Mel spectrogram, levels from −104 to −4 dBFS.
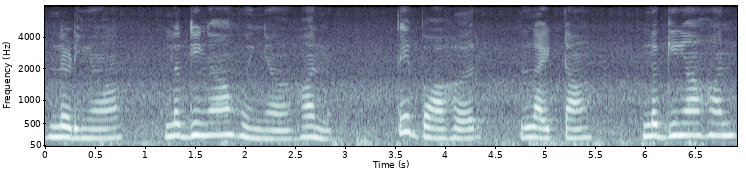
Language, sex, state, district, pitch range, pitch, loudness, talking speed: Punjabi, female, Punjab, Kapurthala, 195-255 Hz, 220 Hz, -14 LUFS, 85 wpm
